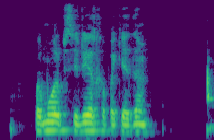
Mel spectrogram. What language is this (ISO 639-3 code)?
pus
